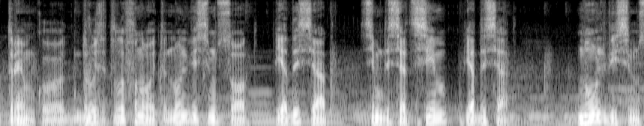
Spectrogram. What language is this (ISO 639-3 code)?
ukr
